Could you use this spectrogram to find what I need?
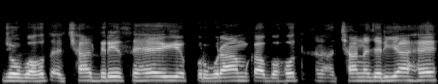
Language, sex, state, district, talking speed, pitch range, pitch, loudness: Hindi, male, Bihar, Purnia, 165 wpm, 165-180 Hz, 175 Hz, -15 LUFS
